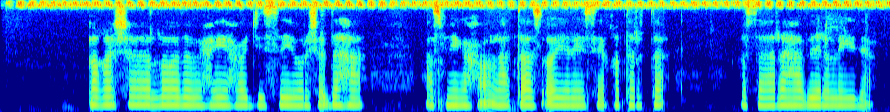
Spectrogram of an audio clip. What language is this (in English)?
Somali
